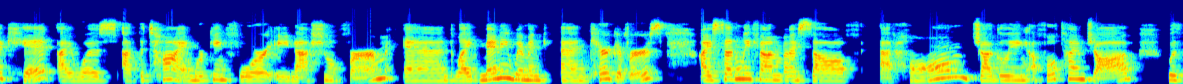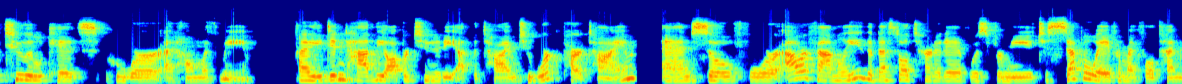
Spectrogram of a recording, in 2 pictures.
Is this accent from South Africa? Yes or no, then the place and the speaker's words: no; Saskatchewan, Canada; now in Edmonton, Canada; I'm born and raised in Saskatchewan, and I now make my home in Edmonton, Alberta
